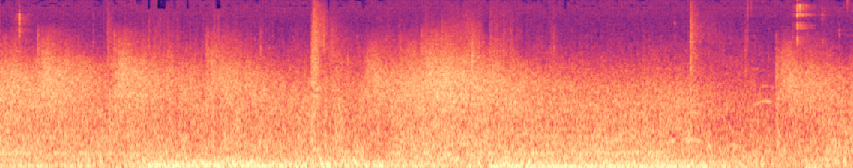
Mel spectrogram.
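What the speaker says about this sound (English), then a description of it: "If this artillery's just going to continue to fall over there" Continuous heavy barrage of artillery shells falling in the Graviteam Tactics war game, with dense rumbling blasts and scattered sharp cracks forming a steady, loud wall of distant bombardment.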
